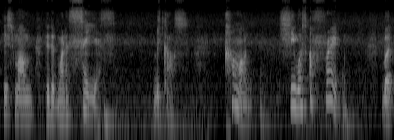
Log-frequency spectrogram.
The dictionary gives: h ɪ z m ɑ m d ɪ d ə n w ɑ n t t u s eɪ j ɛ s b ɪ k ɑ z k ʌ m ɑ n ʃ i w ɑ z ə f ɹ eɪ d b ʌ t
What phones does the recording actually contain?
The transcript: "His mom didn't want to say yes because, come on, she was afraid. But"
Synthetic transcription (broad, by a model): h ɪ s m ɑ m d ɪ d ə n w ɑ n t t u s eɪ j ɛ s b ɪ k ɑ s k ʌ m ɑ n ʃ i w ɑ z ə f ɹ eɪ d b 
